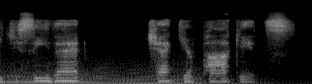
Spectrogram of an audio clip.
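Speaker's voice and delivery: slow, hushed whisper, very close up. Player's character speaking to a man after a grenade blast outside; whispering. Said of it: "I'm just gonna whisper".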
